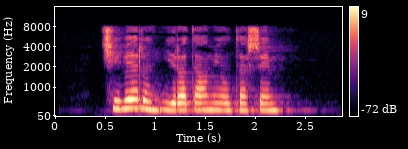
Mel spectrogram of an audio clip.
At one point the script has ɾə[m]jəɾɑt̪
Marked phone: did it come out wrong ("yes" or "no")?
yes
